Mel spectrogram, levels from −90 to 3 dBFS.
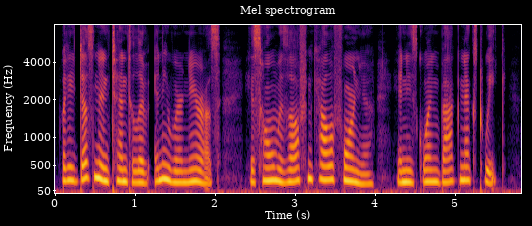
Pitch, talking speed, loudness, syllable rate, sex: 215 Hz, 215 wpm, -15 LUFS, 5.7 syllables/s, female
